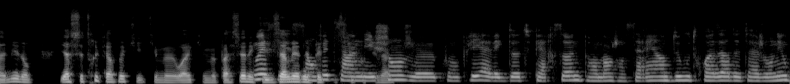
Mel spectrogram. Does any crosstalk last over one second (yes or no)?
yes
